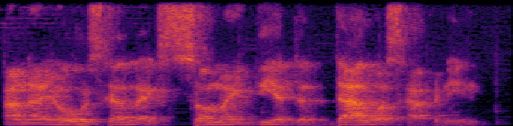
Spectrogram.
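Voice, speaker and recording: A man from Ecuador, giving an earnest, halting testimonial interview full of fillers. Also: on the low side, steady tone. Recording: echoey room, soft music behind.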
